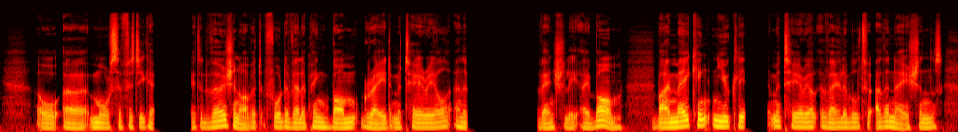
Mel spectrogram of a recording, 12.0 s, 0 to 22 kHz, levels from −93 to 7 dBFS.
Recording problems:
audio cutting out; at 2 s, at 6 s for 1 s and at 9.5 s

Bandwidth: 15 kHz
